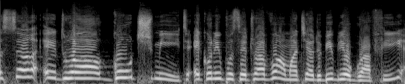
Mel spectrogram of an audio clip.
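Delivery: loud, declaiming presentation read; formal read-aloud. Acted. Linda reads the founder's history to the audience, loud formal reading. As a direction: read it out like an official speech to a hall.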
